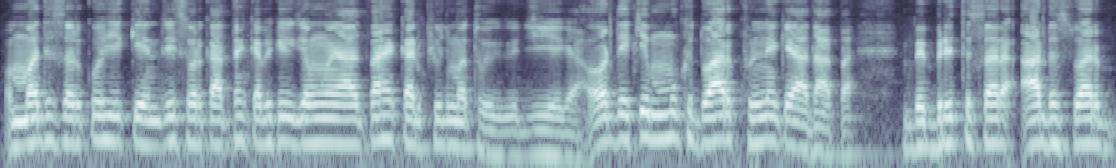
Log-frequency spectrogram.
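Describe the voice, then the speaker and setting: Medium in pitch and a bit bright, at a normal speed, this man's voice leads an exam-prep grammar lesson. He poses questions and answers them himself in repeated drills, drawing out vowels as examples.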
